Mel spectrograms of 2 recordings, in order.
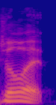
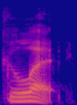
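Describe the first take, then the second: First: The name begins with a soft G sound. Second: The name begins with a hard G sound. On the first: The speaker calls it wrong. "it's not Gillette" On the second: The speaker calls it right. "It's a hard G"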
